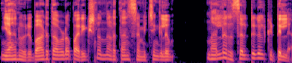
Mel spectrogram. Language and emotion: Malayalam, sad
